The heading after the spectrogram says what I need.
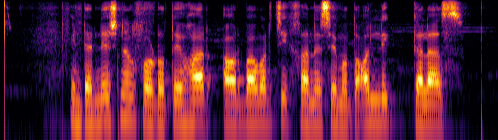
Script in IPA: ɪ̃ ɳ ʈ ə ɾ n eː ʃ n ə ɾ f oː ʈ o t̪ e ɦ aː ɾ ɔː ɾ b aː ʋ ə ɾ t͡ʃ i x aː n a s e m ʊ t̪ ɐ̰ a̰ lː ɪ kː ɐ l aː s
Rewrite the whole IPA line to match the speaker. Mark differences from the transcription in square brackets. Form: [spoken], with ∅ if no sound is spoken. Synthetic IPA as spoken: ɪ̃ ɳ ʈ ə ɾ n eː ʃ n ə [l] f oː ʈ o t̪ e ɦ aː ɾ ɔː ɾ b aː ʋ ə ɾ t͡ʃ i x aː n [e] s e m ʊ t̪ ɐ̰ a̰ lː ɪ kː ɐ l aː s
